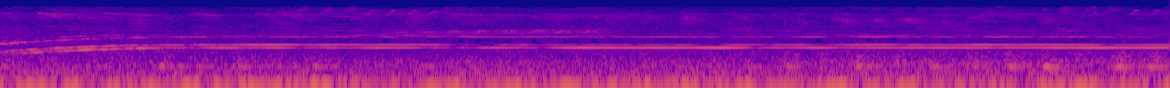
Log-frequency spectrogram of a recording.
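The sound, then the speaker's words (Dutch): A steady dam warning siren wails continuously, its tone rising at the start and then holding a long sustained pitch, over faint outdoor ambience with occasional bird chirps. It sounds when something is changed at the dam on the river, here because another sluice is being opened. “Deze sirene is een sirene die afgaat als ze iets in de dam, in de rivier veranderen.”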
